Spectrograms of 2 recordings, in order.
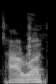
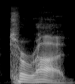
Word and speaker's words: Tyrod: they bring in and I'll probably going to mispronounce the guy's first name and I'll I'll apologize. Tyrod Taylor. Tyrod, if you please.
